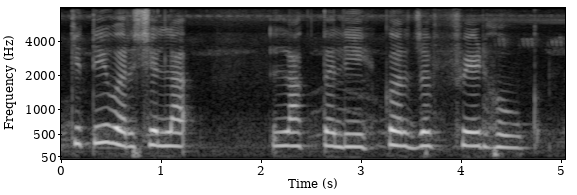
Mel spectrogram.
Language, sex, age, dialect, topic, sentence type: Marathi, female, 25-30, Southern Konkan, banking, question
